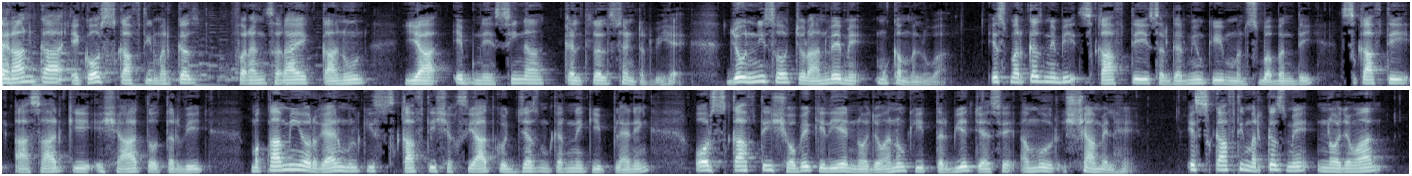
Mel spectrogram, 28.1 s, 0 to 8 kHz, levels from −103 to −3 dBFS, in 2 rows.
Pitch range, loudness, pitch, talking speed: 105-135 Hz, -22 LUFS, 115 Hz, 140 wpm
